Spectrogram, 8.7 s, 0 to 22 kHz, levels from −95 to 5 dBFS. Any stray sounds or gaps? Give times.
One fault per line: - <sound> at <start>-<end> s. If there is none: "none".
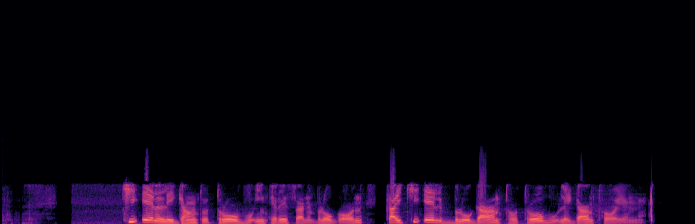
none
